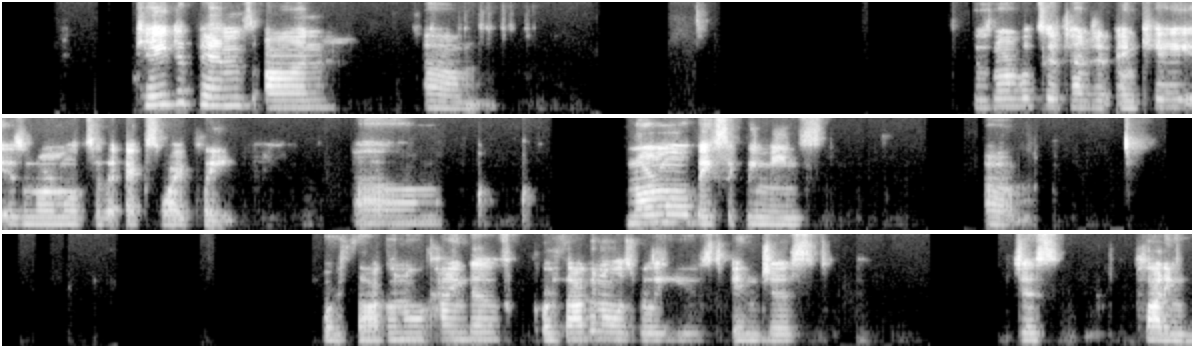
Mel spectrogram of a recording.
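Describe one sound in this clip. A young woman speaks calmly through a microphone, in short phrases with pauses.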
